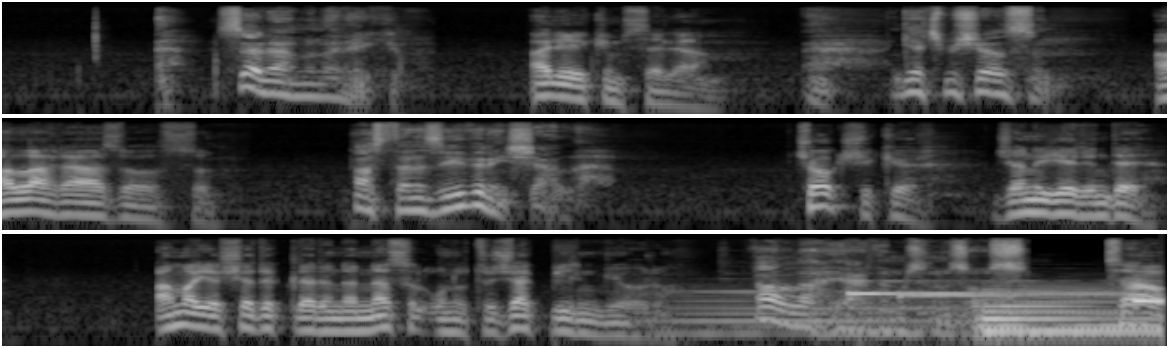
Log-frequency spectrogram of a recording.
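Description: Another elderly man answers calmly nearby.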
